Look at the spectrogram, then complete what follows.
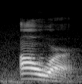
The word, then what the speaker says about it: hour: Nah, ini tulisannya jelas bentuknya H. Ya, H itu kan berarti konsonan. Tapi kalau dia sudah bentuk pengucapan, dia dibacanya hour. Nah, dia dibacanya vokal.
